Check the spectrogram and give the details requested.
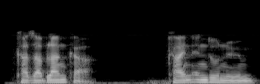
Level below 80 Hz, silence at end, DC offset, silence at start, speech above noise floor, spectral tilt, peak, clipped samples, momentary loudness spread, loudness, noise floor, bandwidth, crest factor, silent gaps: -42 dBFS; 0.05 s; under 0.1%; 0.15 s; 27 dB; -11.5 dB/octave; -2 dBFS; under 0.1%; 10 LU; -22 LUFS; -48 dBFS; 5 kHz; 22 dB; none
